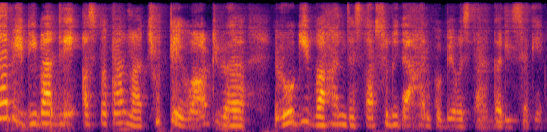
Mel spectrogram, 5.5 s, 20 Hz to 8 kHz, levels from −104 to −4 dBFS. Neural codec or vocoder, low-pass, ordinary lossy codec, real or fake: codec, 44.1 kHz, 2.6 kbps, DAC; 7.2 kHz; none; fake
